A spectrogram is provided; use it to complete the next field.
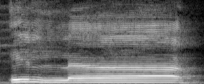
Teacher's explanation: همزة لام زير إل، لام ألف زبر لا، ইল্লা, আলিফ খালি, আলিফের আগে জবর, আলিফ মাদ্দা, আলিফ মাদ্দাকে এক আলিফ টান দিয়ে পড়বো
